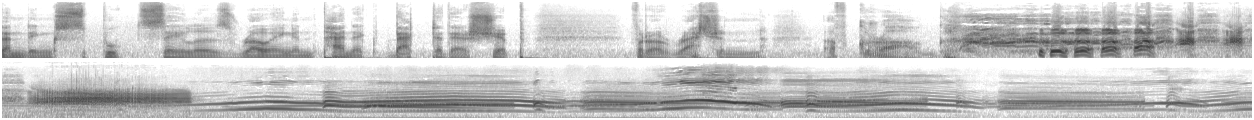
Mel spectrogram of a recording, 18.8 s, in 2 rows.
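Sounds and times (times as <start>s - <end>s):
speech: 0.0s - 9.4s
laughter: 7.1s - 10.6s
wedge-tailed shearwater courtship wailing: 8.5s - 18.7s.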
